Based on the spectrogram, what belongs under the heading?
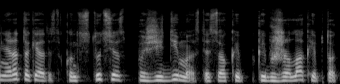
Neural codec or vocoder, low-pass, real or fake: none; 14.4 kHz; real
